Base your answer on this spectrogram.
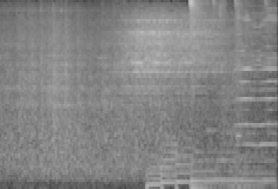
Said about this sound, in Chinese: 它其实第二首歌是有火车的一个声音。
